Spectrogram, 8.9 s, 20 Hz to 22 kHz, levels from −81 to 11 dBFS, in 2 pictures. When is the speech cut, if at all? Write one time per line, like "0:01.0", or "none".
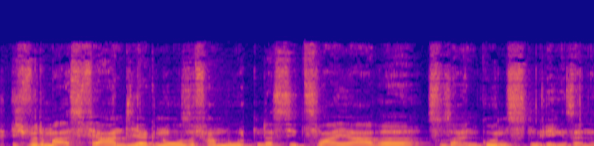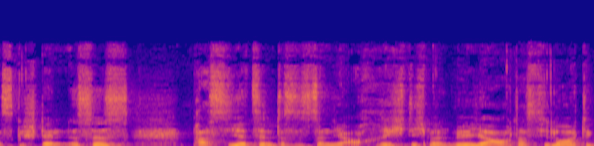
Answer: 0:04.1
